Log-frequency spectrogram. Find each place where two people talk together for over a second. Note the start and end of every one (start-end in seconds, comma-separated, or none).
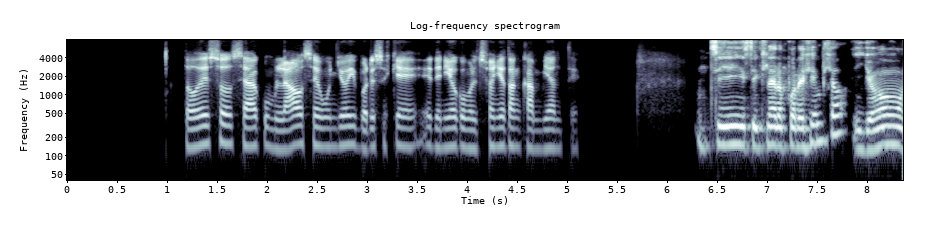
none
